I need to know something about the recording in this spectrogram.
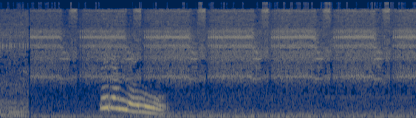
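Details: Cicada singing in Korea, a loud, high buzzing drone broken into pulses about once per second, with a brief lower, wavering descending sound near the start.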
